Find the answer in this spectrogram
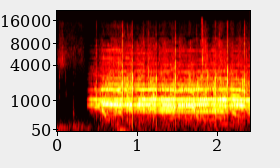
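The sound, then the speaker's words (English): A crowd bursts into loud applause and cheering as the Vice President arrives at a campaign office in Wilmington, Delaware; dense clapping starts abruptly after a quiet moment and continues steadily, with sustained cheering tones throughout. “Greeted by a resounding applause, Vice President Harris”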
